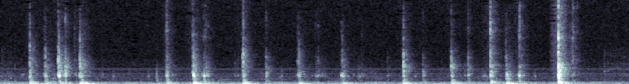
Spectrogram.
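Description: Quick, irregular keystrokes on a computer keyboard while text is typed into MS Word, close and crisp with uneven pauses between bursts of clicks and no voices.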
